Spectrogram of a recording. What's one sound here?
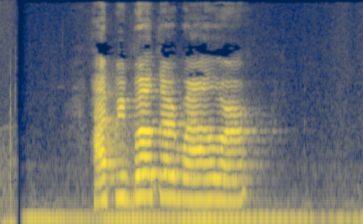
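A young girl speaks brightly, close by.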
